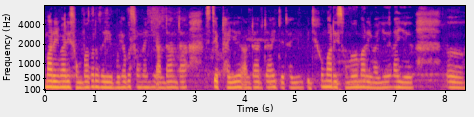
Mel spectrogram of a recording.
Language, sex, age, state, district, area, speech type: Bodo, female, 18-30, Assam, Chirang, urban, spontaneous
